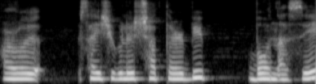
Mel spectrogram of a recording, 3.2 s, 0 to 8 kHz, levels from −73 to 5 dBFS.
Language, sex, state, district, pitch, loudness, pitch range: Nagamese, female, Nagaland, Kohima, 205 Hz, -14 LUFS, 195-215 Hz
